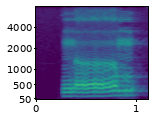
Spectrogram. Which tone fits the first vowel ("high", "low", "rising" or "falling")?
rising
